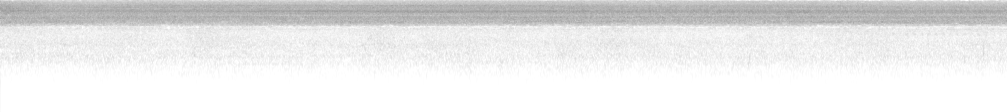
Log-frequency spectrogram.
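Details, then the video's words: A constant, high, sizzling cicada buzz runs without a break or change in pitch, and no other animals or noises intrude. "เสียงจักจั่น ฟังเพื่อผ่อนคลาย (Cicada Sound Effects)【セミの声】"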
